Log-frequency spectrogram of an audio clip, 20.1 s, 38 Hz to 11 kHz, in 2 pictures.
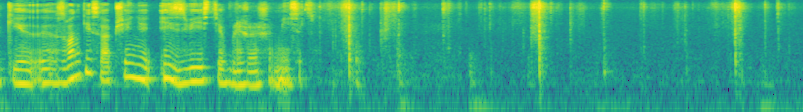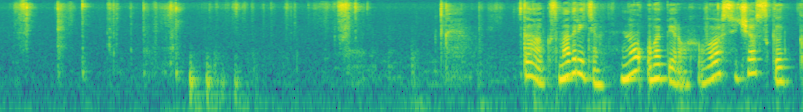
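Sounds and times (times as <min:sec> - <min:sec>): cards snapping and tapping: 0:04.2 - 0:07.6, 0:09.0 - 0:12.4.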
